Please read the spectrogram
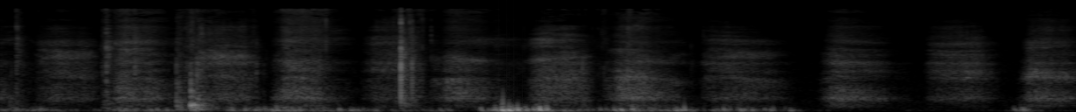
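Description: A person breathing heavily and audibly close to the microphone, in and out more than once a second. Underneath is a low rumble, with a couple of sharp knocks about two and four seconds in.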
